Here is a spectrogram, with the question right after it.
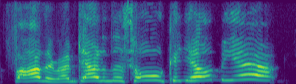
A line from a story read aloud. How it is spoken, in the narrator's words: the guy shouts up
